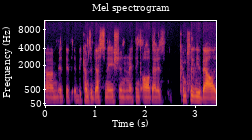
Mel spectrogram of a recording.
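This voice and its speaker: A man of medium pitch, very fast and monotone, with flat intonation. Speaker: business founder giving public comment. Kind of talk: public comment at council meeting. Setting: video call. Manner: halting, many fillers.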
